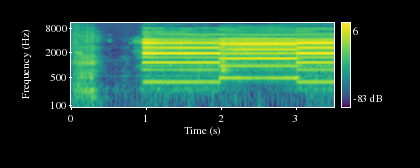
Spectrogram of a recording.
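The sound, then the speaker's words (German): A voice imitates an S-Bahn train door-closing signal: a brief rustle, then a loud, steady electronic-sounding tone held for nearly three seconds, stepping up slightly in pitch before dropping back. “Aber es ist schon original das S-Bahn-Türschließgeräusch, ne?”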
